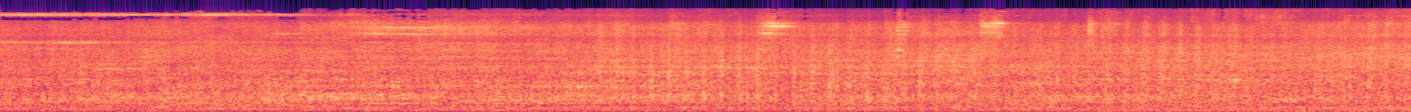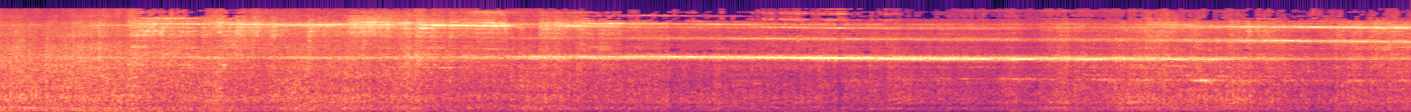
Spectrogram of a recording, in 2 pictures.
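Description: Covered grain hopper cars of a freight train rolling by on a curve, the wheels rumbling steadily on the rails. From about sixteen seconds in, the wheel flanges squeal against the curved rail in high, drawn-out tones that drift slowly in pitch and are loudest a few seconds later.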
